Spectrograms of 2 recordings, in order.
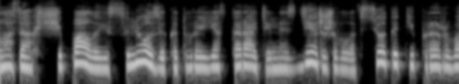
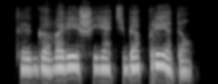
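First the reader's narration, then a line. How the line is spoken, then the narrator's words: Quiet. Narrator (Russian): тихо сказал он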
